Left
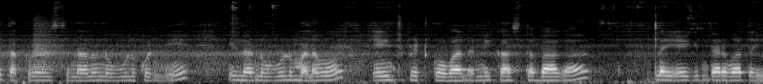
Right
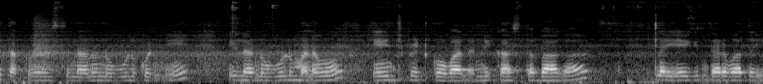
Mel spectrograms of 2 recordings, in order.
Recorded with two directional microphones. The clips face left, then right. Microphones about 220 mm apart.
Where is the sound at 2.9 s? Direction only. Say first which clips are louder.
Left 1 dB; centre (ahead or behind).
